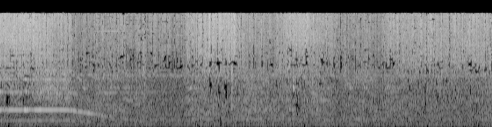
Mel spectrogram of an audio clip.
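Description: CNC milling machine cutting an aluminium part under flood coolant: a hiss of coolant spray and cutting that swells and fades. A steady machine tone holds for the first second or so, then slides down in pitch.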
